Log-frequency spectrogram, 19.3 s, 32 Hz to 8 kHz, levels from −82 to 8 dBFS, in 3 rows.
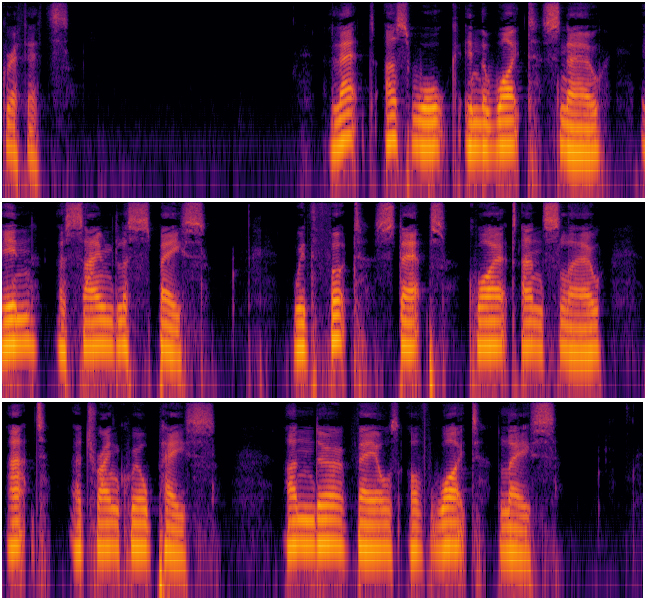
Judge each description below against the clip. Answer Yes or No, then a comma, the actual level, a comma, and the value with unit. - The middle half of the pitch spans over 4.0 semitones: No, narrow, 2.4 semitones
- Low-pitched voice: Yes, low, 130 Hz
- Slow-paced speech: Yes, slow, 85 wpm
